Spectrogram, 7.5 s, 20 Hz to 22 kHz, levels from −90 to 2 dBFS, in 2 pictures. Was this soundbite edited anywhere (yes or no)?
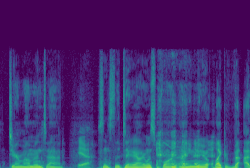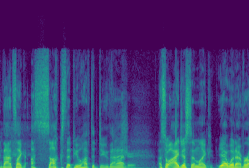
no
